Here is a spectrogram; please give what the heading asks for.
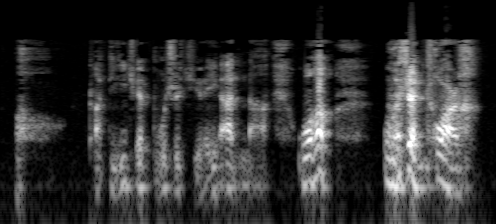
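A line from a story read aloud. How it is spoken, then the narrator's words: Sighing. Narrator (Chinese): 叹了口气说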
